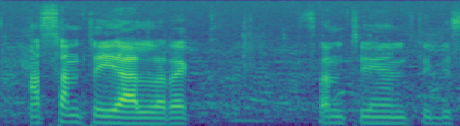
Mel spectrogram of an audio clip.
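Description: A person speaking into an interview microphone, in short phrases with brief pauses, with the chatter of people in the background.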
